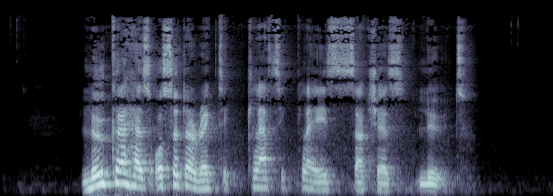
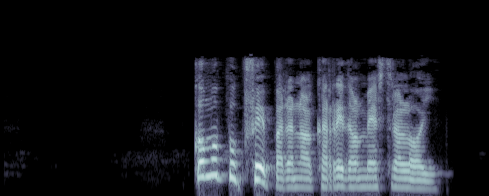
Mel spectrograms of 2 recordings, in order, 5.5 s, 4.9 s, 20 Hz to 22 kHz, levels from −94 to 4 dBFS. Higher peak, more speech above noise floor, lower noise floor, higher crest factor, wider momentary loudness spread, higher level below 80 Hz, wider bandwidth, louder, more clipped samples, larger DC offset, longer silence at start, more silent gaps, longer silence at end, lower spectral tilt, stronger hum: about the same, -2 dBFS vs -2 dBFS; second, 56 dB vs 60 dB; about the same, -74 dBFS vs -77 dBFS; about the same, 18 dB vs 18 dB; first, 14 LU vs 7 LU; first, -58 dBFS vs -66 dBFS; first, 16.5 kHz vs 7.8 kHz; about the same, -18 LUFS vs -18 LUFS; neither; neither; second, 0.85 s vs 1.95 s; neither; first, 0.85 s vs 0.55 s; about the same, -4 dB/octave vs -4.5 dB/octave; neither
